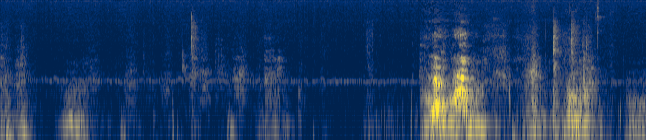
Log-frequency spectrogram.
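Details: Three Alaskan Malamutes and a Springer Spaniel playing rough indoors, a rough and tumble the spaniel started: low growling grumbles in bursts, then a louder burst of snarls and yelps near the end, over a steady faint hum.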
